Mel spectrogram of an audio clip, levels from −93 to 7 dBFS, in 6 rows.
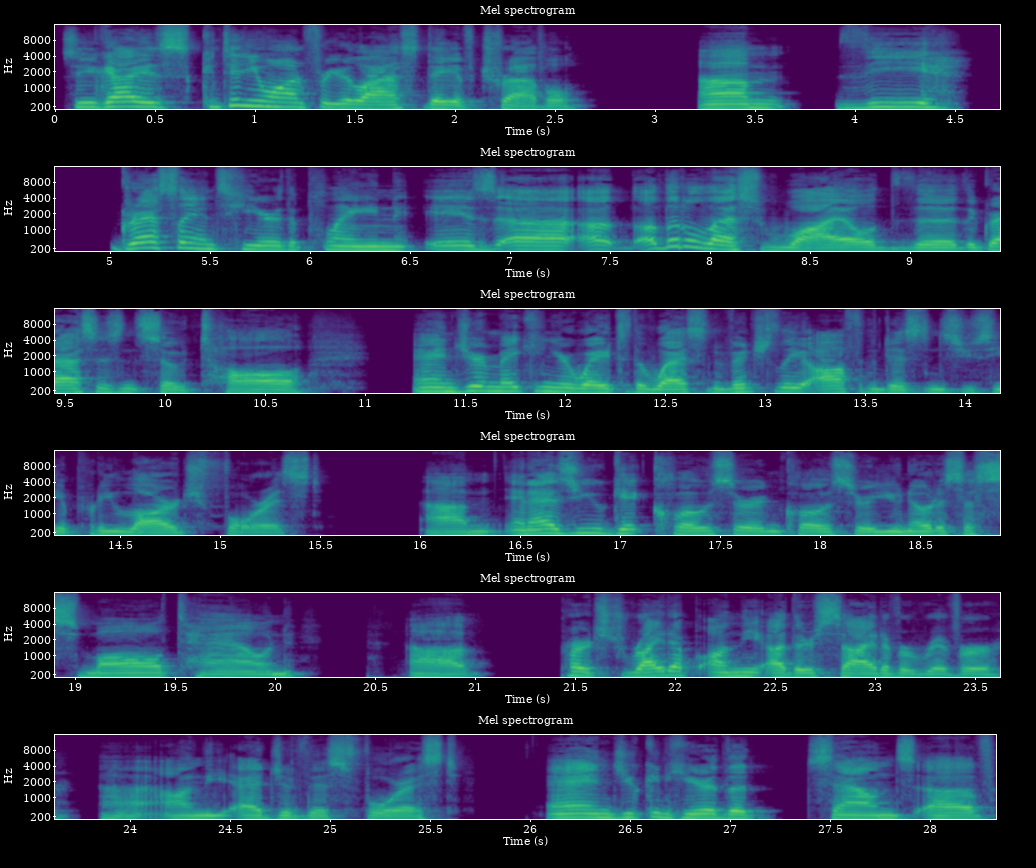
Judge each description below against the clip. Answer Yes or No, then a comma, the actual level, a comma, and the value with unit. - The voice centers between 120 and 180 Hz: Yes, low, 135 Hz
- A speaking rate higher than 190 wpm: No, average, 185 wpm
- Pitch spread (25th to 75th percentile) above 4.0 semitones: Yes, average, 4.7 semitones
